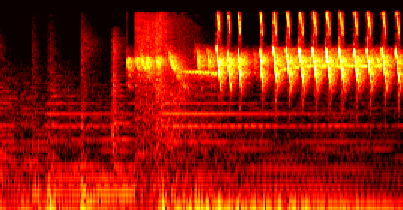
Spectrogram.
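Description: A small songbird singing over background music: a high falling whistle, then a fast trill of chirps through the second half.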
